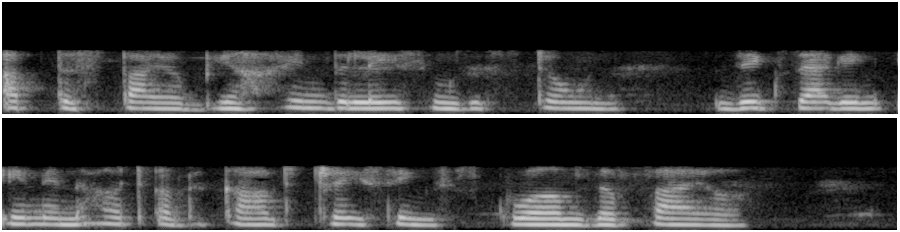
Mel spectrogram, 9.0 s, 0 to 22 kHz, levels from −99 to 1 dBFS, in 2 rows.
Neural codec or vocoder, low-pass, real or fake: none; 3.6 kHz; real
